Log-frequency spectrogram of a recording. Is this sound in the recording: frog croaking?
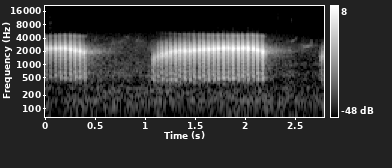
yes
